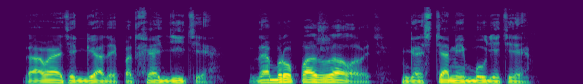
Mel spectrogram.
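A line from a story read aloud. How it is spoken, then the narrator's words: Wheezing, hoarse. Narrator (Russian): хрипел Николай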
